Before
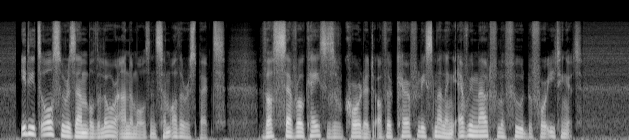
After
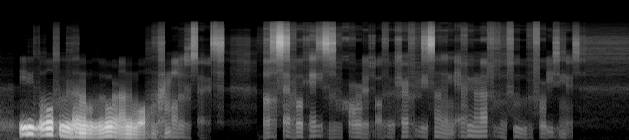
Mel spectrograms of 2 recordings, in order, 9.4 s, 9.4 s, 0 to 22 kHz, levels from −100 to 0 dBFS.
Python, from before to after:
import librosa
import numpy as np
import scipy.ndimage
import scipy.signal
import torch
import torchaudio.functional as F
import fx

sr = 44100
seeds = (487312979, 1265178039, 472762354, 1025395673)

y = fx.spec_steps(x, sr, hold_ms=100)
y = fx.filter_sweep_bandpass(y, sr, from_hz=390.0, to_hz=6400.0, start_s=2.02, end_s=2.88, q=2.7)
y = F.gain(torch.from_numpy(y), 5.5).numpy()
